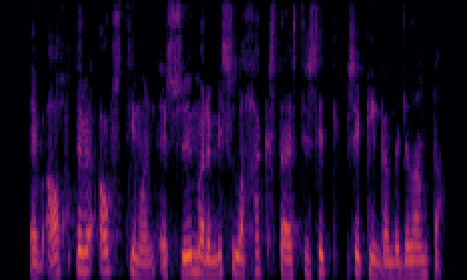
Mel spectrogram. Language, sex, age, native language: Icelandic, male, 20-29, Icelandic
